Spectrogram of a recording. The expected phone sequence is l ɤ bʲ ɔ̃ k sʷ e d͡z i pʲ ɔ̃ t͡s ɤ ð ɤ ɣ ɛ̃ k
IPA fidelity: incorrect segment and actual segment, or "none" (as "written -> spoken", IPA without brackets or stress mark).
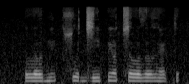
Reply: none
